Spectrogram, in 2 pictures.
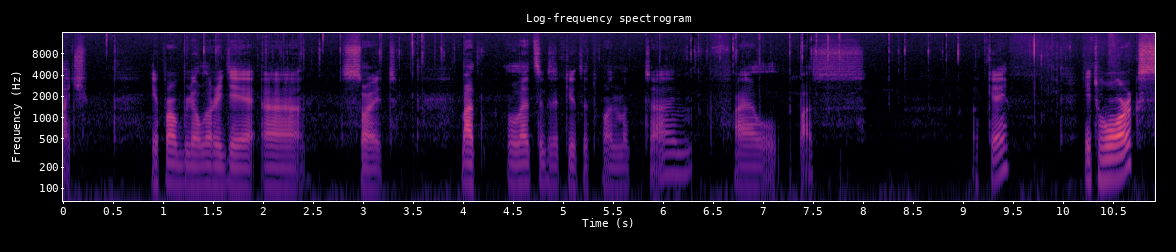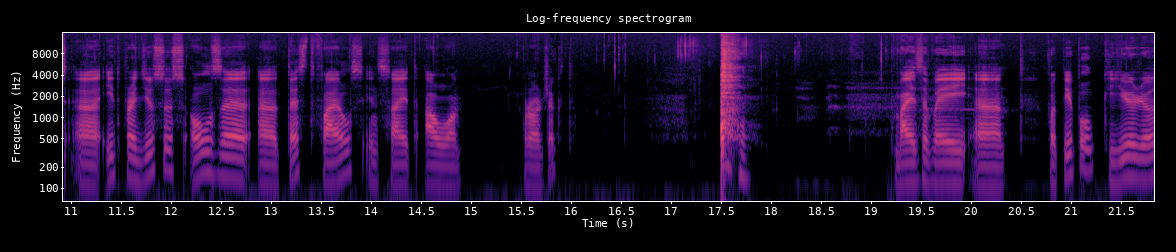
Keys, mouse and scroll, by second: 1.3 ctrl+n, 1.5 ctrl+n, 2.4 ctrl+n, 2.5 ctrl+n, 3.2 ctrl+p, 3.4 ctrl+e, 5.9 click, 6.4-8.0 typing, 8.2 ctrl+n, 8.4 ctrl+n, 9.0 ctrl+e, 18.3 super+o.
